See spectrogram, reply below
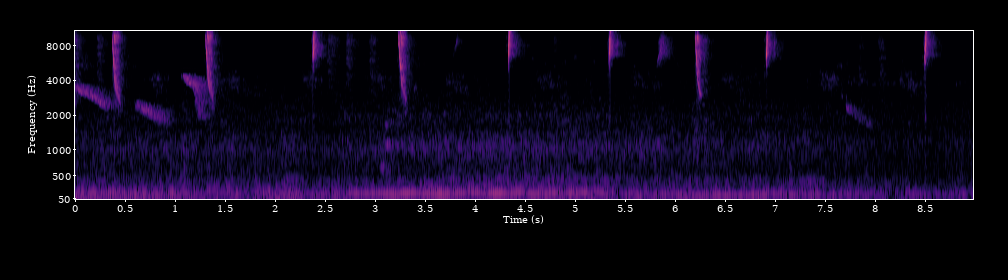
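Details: Blue-black grassquit female described as ready to breed, her calls meant to stir a male: sparse piercing high chips spaced roughly a second apart, with a few brief falling whistles, against a low steady hum.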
